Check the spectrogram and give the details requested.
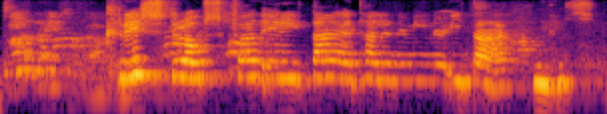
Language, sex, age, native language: Icelandic, female, 13, Icelandic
